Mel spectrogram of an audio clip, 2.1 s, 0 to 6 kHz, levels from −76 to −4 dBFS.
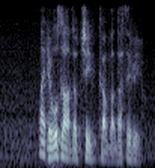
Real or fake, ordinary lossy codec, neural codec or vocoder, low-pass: fake; none; codec, 16 kHz in and 24 kHz out, 0.8 kbps, FocalCodec, streaming, 65536 codes; 5.4 kHz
